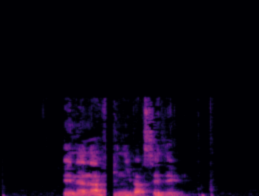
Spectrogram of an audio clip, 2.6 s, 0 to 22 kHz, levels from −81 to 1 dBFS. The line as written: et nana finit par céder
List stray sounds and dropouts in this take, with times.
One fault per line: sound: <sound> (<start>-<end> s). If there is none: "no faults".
sound: dropout (1.1-1.1 s)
